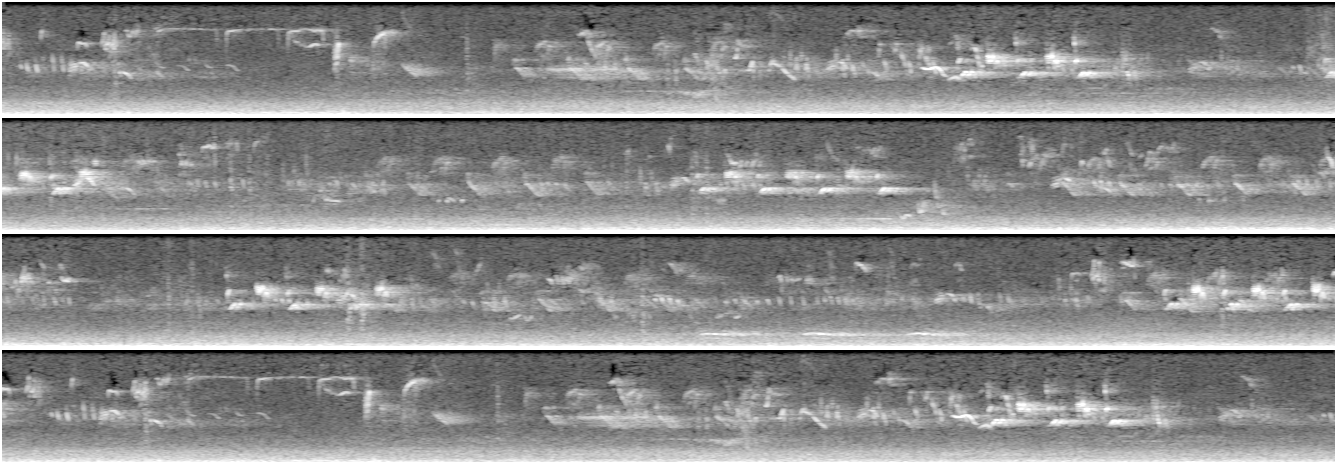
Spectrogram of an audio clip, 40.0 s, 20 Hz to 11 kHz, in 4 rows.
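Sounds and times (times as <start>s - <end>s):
small birds chirping: 21.5s - 39.8s.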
